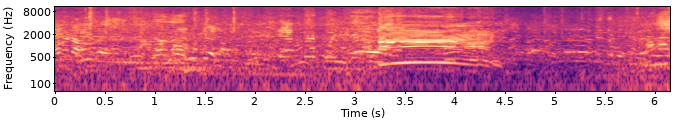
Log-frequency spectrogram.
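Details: Sahiwal bull calf at a cattle market on 4 August 2025, where a Chattogram farmer buys calves. One long, drawn-out harmonic moo sounds mid-clip, rising slightly and then falling away, with men talking and market chatter behind it.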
